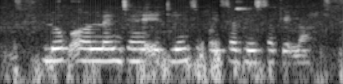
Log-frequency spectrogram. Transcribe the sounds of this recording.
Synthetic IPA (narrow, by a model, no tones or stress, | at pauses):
loːɡɔːnlaːɪnt͡ʃaːɦeʔeːʈijənsepəɪsabʱeːd͡ʒsəkeːla̰ː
